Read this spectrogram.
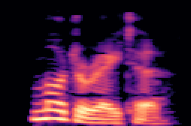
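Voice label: "moderator", British English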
